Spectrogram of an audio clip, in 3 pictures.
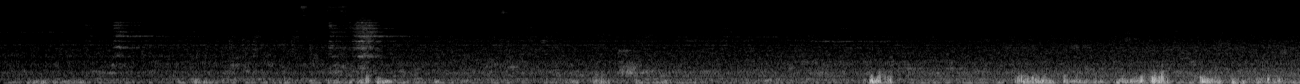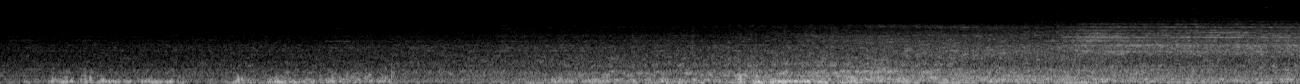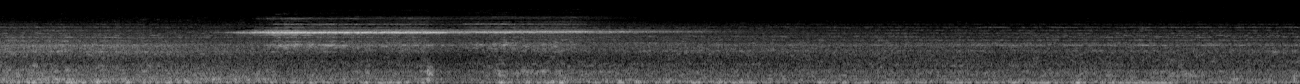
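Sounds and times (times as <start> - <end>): diesel train rumbling past: 0.0 - 39.0
wheels squealing on rails: 3.0 - 4.4, 20.7 - 39.0.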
